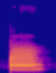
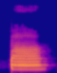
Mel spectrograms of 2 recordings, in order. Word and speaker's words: 八: The pronunciation is 八. 跟我读八.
